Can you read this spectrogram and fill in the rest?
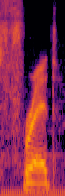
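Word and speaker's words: Pffred: plasmo Fred the plasmoid Fred is spelled p f f r e d p i got rewrite it now P FF it's like Steven spell with a pH yeah at the start St my name's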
